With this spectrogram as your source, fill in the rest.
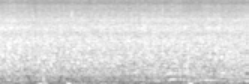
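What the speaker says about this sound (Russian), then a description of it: "Это белоснежный столб воды, обрушивающийся вниз и разбивающийся в миллионы брызг." The Khaisky waterfall's white column of water crashing down into spray, a dense, constant roar of falling water throughout.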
